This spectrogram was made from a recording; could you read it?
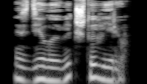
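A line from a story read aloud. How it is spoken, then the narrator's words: Gloomy. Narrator (Russian): мрачно ответил дракон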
